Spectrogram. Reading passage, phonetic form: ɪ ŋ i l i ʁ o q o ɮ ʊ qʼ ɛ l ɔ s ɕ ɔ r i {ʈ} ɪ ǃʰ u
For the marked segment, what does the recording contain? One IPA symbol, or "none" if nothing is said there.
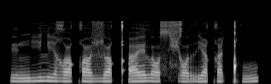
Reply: q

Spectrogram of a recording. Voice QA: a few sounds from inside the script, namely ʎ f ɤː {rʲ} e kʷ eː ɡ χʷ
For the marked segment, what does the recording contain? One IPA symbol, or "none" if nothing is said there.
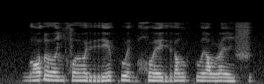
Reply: rʲ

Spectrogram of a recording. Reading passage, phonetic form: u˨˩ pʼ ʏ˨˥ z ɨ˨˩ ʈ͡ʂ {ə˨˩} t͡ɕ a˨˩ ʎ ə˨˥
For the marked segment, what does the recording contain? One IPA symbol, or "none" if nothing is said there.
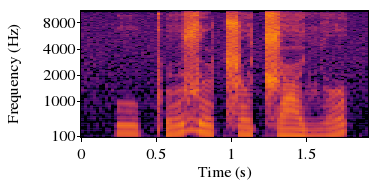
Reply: ə˨˩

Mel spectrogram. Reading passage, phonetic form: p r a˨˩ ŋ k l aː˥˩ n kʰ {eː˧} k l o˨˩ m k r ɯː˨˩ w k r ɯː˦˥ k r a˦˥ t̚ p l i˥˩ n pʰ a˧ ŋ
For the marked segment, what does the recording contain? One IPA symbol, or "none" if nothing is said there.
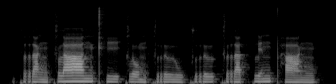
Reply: iː˧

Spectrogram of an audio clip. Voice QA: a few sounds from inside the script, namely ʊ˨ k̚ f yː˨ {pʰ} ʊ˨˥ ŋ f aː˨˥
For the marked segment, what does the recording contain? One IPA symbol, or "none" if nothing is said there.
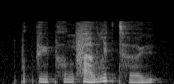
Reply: pʰ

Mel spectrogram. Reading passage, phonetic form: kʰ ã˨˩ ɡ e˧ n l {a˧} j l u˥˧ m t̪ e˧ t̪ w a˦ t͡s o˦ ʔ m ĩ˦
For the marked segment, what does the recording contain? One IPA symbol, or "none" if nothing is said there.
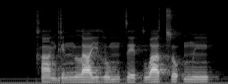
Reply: a˦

